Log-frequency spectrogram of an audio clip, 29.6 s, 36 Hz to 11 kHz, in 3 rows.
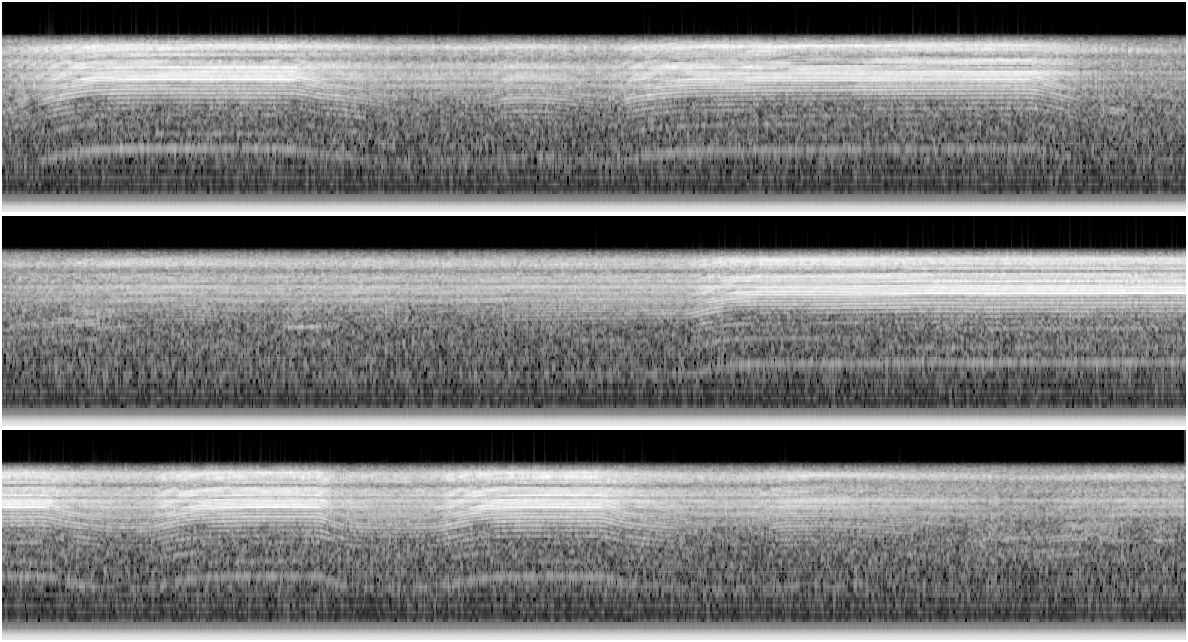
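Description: WOHM 10cc radial model diesel engine running with a high buzz, its speed repeatedly rising and falling: it picks up for a few seconds, drops back, and surges up again several times, with a longer slower stretch in the middle.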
